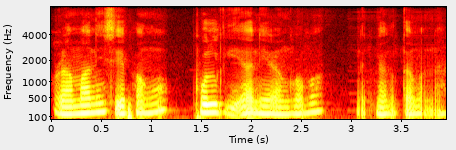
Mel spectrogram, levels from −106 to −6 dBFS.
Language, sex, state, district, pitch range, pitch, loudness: Garo, male, Meghalaya, South Garo Hills, 145-180 Hz, 165 Hz, -16 LUFS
